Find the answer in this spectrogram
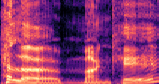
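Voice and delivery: sing-song character voice with wide pitch swoops. Joking that someone thinks he's Frieza, doing a Frieza impression. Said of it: "that was my best Frieza impression".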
